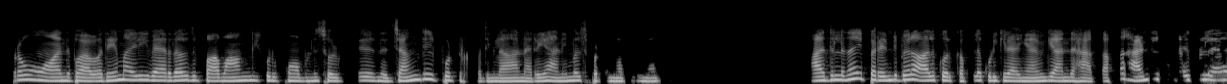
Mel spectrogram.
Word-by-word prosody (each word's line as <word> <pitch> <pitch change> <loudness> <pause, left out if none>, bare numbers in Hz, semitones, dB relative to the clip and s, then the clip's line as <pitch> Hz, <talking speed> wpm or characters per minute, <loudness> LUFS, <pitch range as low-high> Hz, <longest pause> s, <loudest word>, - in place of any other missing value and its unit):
அப்பறம், 215 +1 +1 0.2
"அந்த 170 0 +1
பே 175 - +3 0.2
அதேமாரி 200 +4 +2
வேற 180 - +1
ஏதாவது 190 +1 +2
ப 170 - +3 0.2
வாங்கி 180 +3 +1
குடுப்போம்." 170 -1 0
அப்பிடின்னு 160 +1 -2
சொல்ட்டு, 160 +3 -3
இந்த 165 -2 0
ஜங்கிள் 215 +5 +2
போட்டிருக்கு 175 -5 -4
பார்த்தீங்களா! 145 0 0 0.2
நெறைய 155 +3 0
அனிமல்ஸ் 175 +3 0
போட்டு 155 -1 -2
மக் 150 - -4 0.2
மக் 150 +1 -3 1.6
அதுல 205 +3 +2
தான் 260 - +3
இப்ப 220 -3 -1
2 195 +2 +2
பேரும் 220 0 +3
ஆளுக்கு 185 0 +1
ஒரு 175 - -5
கப்ல 165 +3 -3
குடிக்கிறாய்ங்க. 165 -3 +1
அவெங்க 170 +2 +2
அந்த 160 0 +1
ஹ - - +1 0.2
கப்ப 240 +11 -5
ஹேண்டில் 215 +8 +1
பண்ணுறதுக்குள்ள, 205 0 -3
180 Hz, 170 wpm, -23 LUFS, 165-200 Hz, 1.6 s, பே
